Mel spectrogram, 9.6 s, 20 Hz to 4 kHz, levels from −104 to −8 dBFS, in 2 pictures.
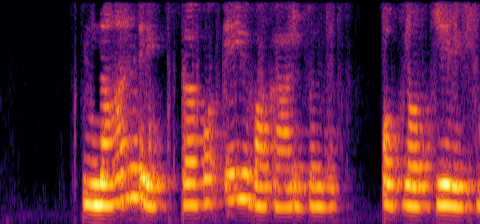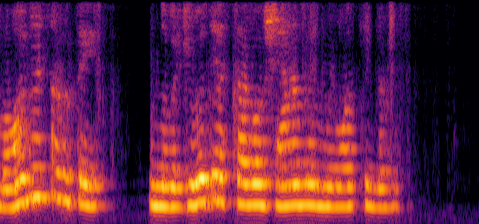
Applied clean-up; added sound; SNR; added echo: neural mask model DeepFilterNet 3.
